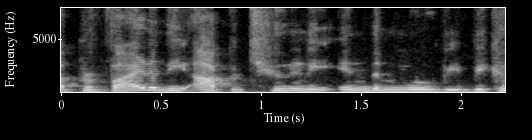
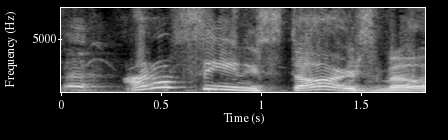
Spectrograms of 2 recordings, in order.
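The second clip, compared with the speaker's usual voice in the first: higher, put-on Vinny voice, a touch mocking; quoting Vinny; 6 semitones higher than usual. Lying in the mud with Mona Lisa, mildly voiced complaint. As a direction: grumble back at her in a lightly voiced Vinny. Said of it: "And he goes".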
